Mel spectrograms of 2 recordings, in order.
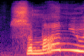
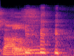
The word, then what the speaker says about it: Samanyu: Well, that's You said it was Sanju? Samanyu.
